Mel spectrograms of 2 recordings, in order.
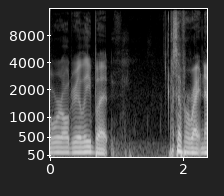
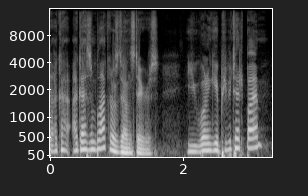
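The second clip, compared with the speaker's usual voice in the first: higher, put-on roommate voice; roommate impression; 6 semitones higher than usual. Roommate pushing Jerome to come downstairs, higher put-on voice. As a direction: play the eager roommate, pitched up. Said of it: "And he goes".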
